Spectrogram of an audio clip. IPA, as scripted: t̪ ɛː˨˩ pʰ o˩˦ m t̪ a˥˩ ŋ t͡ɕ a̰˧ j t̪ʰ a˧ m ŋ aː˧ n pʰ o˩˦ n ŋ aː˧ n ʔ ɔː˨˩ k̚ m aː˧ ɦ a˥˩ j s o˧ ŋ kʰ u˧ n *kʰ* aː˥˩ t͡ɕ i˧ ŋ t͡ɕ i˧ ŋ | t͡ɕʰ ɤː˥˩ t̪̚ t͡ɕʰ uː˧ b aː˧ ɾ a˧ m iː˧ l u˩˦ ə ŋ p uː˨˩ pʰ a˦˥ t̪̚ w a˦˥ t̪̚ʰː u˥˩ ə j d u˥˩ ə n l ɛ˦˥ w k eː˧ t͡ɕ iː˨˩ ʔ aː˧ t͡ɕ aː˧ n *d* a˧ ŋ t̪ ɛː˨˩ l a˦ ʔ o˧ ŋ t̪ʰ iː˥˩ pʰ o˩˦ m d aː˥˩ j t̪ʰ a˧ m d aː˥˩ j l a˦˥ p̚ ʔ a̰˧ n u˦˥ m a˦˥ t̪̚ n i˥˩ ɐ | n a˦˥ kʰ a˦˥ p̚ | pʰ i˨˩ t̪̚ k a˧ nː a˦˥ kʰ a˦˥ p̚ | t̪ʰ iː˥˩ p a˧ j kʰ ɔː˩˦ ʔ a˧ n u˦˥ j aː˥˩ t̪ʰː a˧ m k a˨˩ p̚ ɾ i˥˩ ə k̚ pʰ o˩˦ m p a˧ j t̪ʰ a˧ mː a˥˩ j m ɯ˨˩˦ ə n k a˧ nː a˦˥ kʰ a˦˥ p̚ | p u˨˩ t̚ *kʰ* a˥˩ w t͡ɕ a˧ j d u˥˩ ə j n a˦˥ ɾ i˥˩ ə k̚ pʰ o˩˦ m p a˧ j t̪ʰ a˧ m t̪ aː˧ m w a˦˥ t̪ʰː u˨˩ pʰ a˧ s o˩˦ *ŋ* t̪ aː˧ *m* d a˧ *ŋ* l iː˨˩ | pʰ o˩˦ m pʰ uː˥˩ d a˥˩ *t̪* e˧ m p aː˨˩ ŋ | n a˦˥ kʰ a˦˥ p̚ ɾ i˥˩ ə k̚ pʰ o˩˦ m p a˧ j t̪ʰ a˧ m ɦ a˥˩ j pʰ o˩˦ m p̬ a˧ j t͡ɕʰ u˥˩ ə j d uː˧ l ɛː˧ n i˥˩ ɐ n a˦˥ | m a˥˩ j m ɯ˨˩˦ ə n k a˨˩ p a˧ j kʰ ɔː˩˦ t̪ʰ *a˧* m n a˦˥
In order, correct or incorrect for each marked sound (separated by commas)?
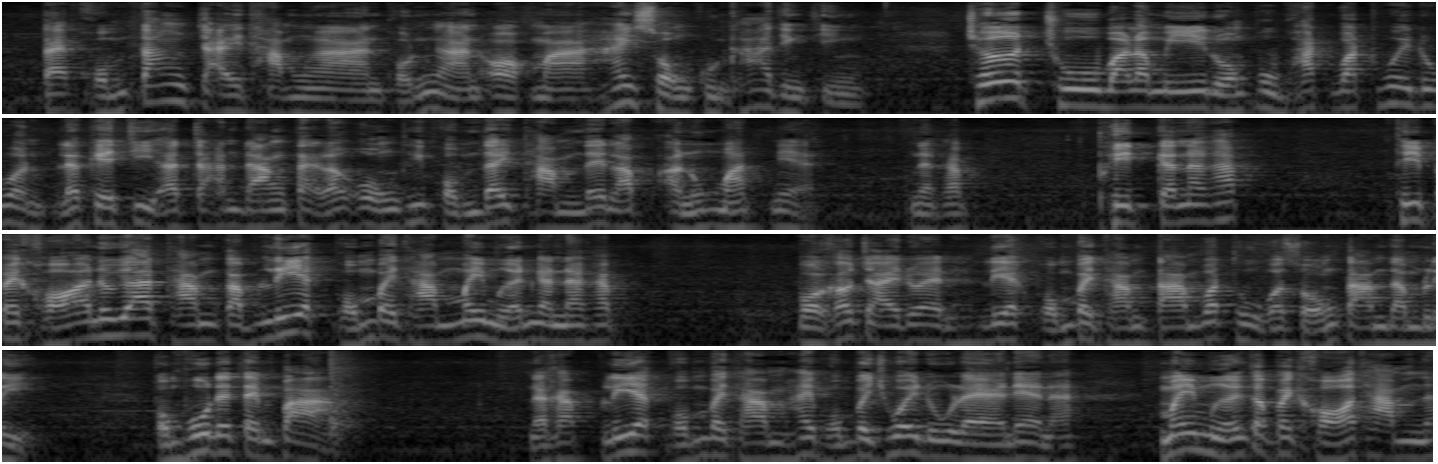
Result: correct, correct, correct, correct, correct, incorrect, correct, correct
